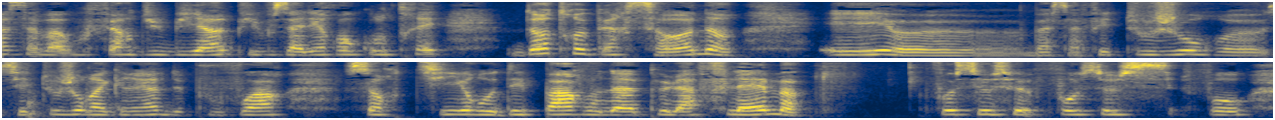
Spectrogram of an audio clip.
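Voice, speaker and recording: A woman's voice: mid-range voice, fairly even intonation, unhurried, gravelly, darkish tone, husky. A woman with a sore throat from tonsillitis presenting an informal tarot horoscope reading, subdued and searching for her words.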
